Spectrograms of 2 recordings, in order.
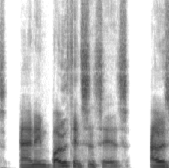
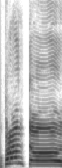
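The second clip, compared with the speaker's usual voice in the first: much higher, louder Italian "Pronto"; Italian phone greeting; 11 semitones higher, 3 dB louder than usual. Retold or imitated. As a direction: sing out "Pronto" like an Italian operator answering. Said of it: "She's like".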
